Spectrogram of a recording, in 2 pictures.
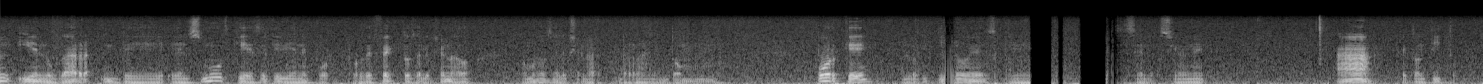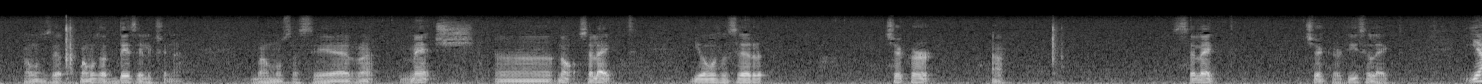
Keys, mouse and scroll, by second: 0.8 click, 5.9 click, 6.7 scroll down 1, 7.1 middle click, 7.8 scroll up 1, 9.3-12.8 drag, 15.6 a, 18.7 click, 22.3 click, 23.3 click, 25.4 a, 26.7 click, 27.9 click.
